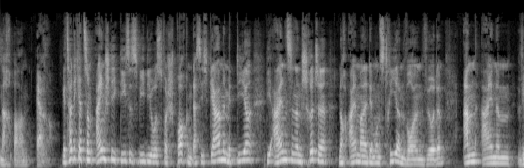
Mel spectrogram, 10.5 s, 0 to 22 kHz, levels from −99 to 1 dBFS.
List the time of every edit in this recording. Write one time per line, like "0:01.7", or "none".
0:01.2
